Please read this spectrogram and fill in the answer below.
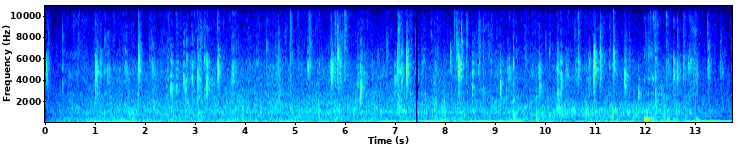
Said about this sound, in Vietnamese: Mọi chuyện vẫn cứ diễn biến bình thường nếu không có cơn mưa đột ngột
